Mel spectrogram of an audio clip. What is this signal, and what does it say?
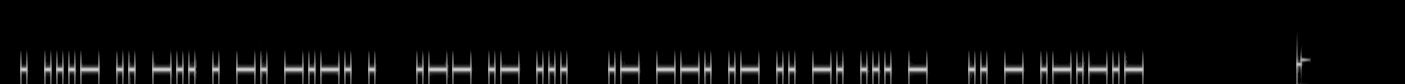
Morse code, heard as a keyed tone, about 20 wpm, 700 Hz. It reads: EVIDENCE WAS AGAINST IT.
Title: Sentences from Top 1400 Words 20wpm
